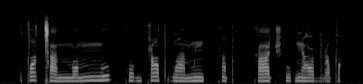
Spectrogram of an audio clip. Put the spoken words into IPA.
tˤ i ǀ a nː ɔ nː u kː o ɡ k i tˤ ɡ͡b ã m ĩ kː ũ tˤ kː a t͡ʃʰ u ɓ ĩ ʕ ɔ b ɡ a tˤ

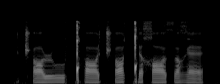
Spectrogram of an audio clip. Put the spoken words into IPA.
t͡ʃʼ ɒ ɹ uː ǃʰ ɒː t͡ʃʼ ɒ ǃ ɪ χ ɒː θ ɒ ɣ æ

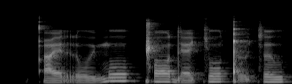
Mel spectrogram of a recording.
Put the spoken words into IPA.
qʼ ɛ˩ r o˩ y̯ m o˥ | ǁ ɔ˥ d ɛ˩ c o˥ ǃ ɵ˩ c ə˥ u̯

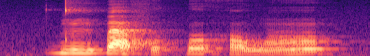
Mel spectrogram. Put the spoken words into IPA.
d ũ˦ ɡ͡b a˦˨ f o˨˦ k͡p o˦ h ɔ˦˨ w ɔ̃˨˦

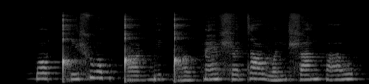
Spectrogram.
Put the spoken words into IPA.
ɡ͡b ɔ˧ ǃʰ i˩˧ ʂ w ɔ˥ b ŋ͡ǃ ɑ˩ ɡ͡b ɪ˧ ɡ͡ǃ ɑ̃˩ w k͡p æ̃˧˥ ʂ ʌ˧ t ɑ˥ v ʌ˩˧ n ʂ ɑ˧˥ n p ɑ̃˧˥ w

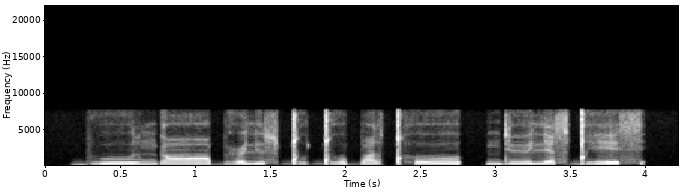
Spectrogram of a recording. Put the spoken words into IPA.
bʱ uː l ŋ ɡ ɑː bʱ ə˞ lʲ u s ɡ͡ǃ o ɡ͡ǃ o b ɑ l ǃʰ o | n d ʏː lʲ ɑ s ɡ͡ǃ e s

